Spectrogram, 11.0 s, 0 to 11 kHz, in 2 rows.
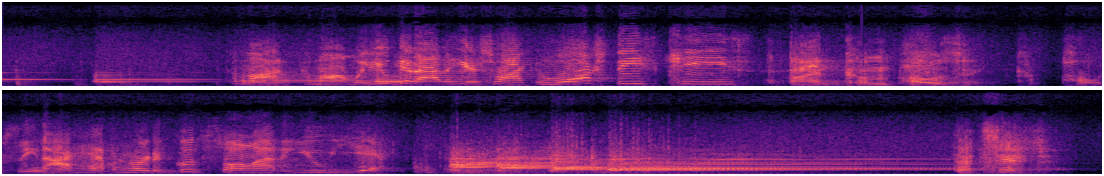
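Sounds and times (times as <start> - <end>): grand piano chords: 0.0 - 2.8, 7.8 - 10.8.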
